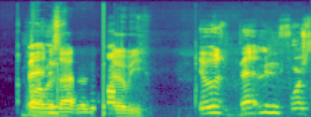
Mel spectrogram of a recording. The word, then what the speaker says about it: Ogunjobi: It was him and Larry Ojigbinobi. I always pronounce that wrong. Larry Ogunjobi.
